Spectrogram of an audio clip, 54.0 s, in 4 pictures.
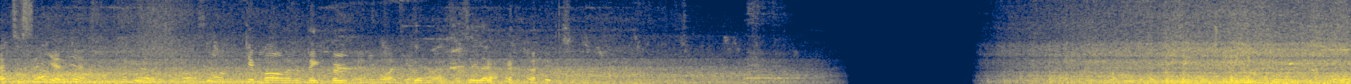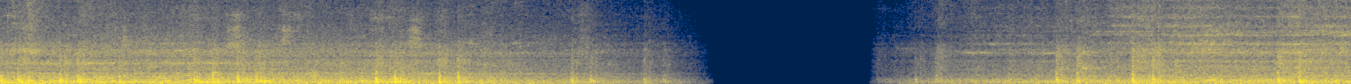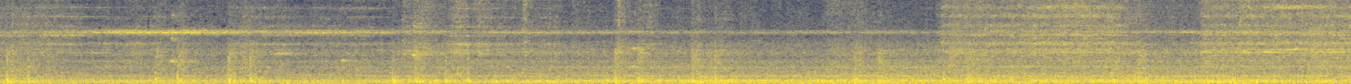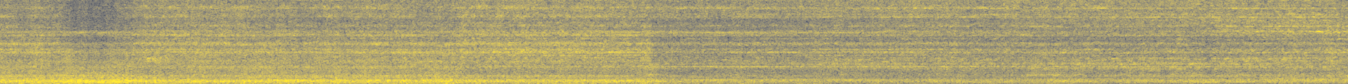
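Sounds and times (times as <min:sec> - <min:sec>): high thin wheel squeal: 0:26.8 - 0:33.6, 0:34.6 - 0:54.0.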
